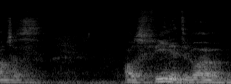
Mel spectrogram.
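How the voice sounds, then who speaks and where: A man's fairly low voice with audible room echo. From England (London). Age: 20s. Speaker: college basketball player. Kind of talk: casual chat.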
